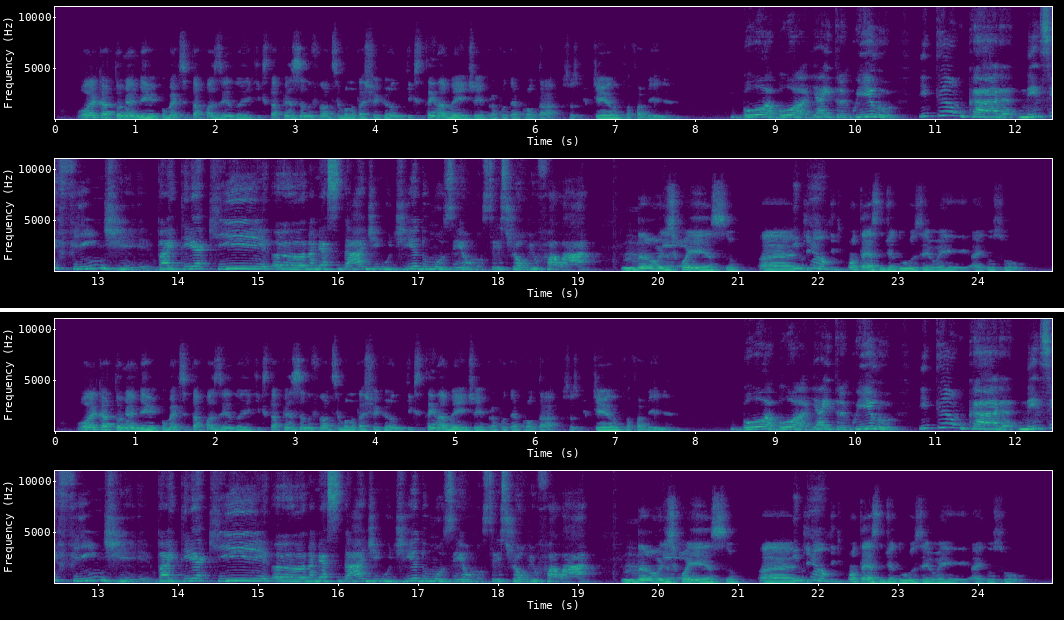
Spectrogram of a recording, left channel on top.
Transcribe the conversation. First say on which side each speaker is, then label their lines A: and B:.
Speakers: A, on the right; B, on the right.
A: Oi, Catu, minha amiga, como é que você está fazendo aí? O que que você está pensando no final de semana está chegando? O que que você tem na mente aí para poder aprontar com seus pequenos, com sua família?
B: Boa, boa. E aí, tranquilo? Então, cara, nesse fim de vai ter aqui ah, na minha cidade o Dia do Museu. Não sei se já ouviu falar.
A: Não, eu
B: É,
A: desconheço. Ah,
B: Então,
A: O que, que, que acontece no dia do museu aí, aí no Sul?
